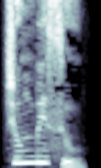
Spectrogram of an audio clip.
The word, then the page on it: ಚುಂಬಿಸು: cmbisu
